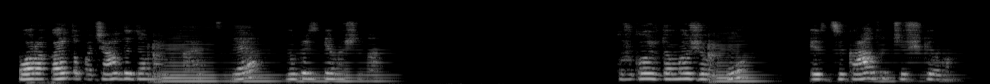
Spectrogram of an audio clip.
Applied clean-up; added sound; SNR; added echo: neural mask model DeepFilterNet 3.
